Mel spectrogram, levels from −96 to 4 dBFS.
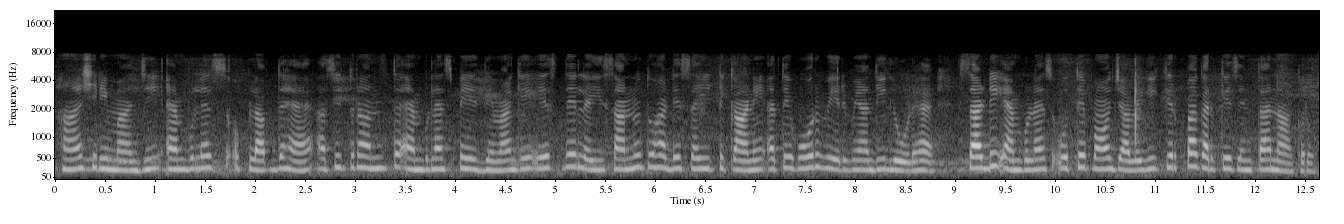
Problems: background sounds at intervals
